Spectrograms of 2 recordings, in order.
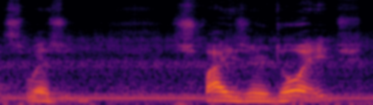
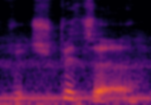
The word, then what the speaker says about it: Schweizerdeutsch: Swiss German is more like Schwitzer or Schweizerdeutsch or Schweizerdeutsch.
